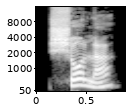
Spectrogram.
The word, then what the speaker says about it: Xola: Mas existem ainda hoje algumas palavras que são escritas com X e que mantêm o som de SH. Isso acontece no México e em outras regiões da América em palavras de origem náhuatl, que é uma língua nativa dessa região desde muitos anos. Por exemplo, a palavra xolá se escreve X-O-L-A.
